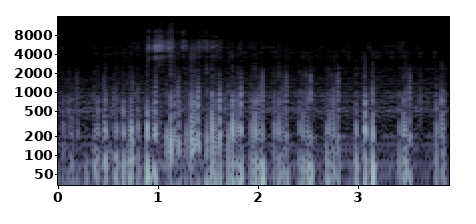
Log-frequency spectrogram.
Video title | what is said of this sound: ASMR 🐻 Mic Test + Assorted Triggers (Soft Spoken) | tapping on my wallet. There's something about that like pillowy kind of material.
